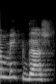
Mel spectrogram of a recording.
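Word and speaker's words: מקדש: Ini bacanya Mikdash.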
